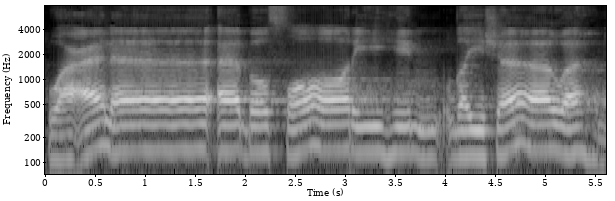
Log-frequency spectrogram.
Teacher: Wa ala absarihim ghaishawah. Nah, itu ada mim mati bertemu dengan huruf ghain, maka dia menjadi idhar syafawi lagi. Ghaishawah, jelas dibacanya, tidak samar-samar, tidak mendengung.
